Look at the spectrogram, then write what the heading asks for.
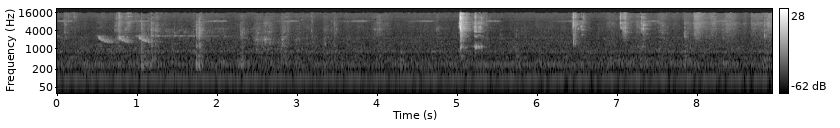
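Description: Close-mouthed chewing of a whole pani puri, its crisp fried shell giving a few sharp crunches, the loudest about five seconds in, over a low steady hum.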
